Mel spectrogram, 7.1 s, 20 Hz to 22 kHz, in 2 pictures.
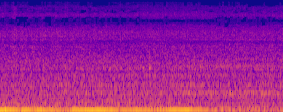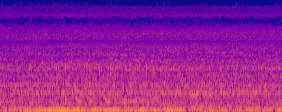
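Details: Nissan Altima 2.5 SV with 75K miles, recently bought from a dealer: low steady idle hum with a faint thin whine above and an uneven rattle underneath from the engine bay; source not identified.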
